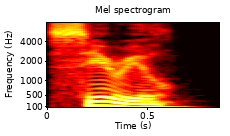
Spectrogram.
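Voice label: "serial", British English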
